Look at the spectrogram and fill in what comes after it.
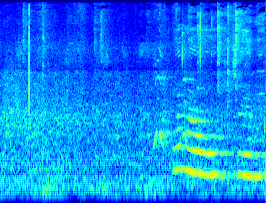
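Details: Welsh Terrier puppies, seven weeks old, indoors among a litter of nine: after soft background noise, a drawn-out tonal whine falls gently in pitch and holds steady over the final second, with a woman's cooing voice nearby.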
